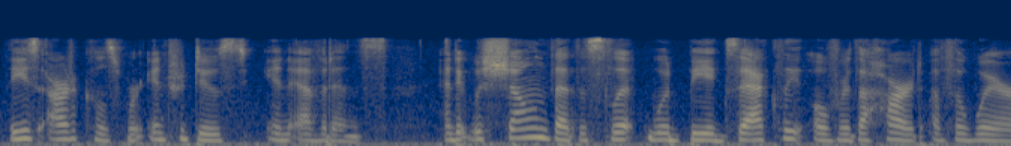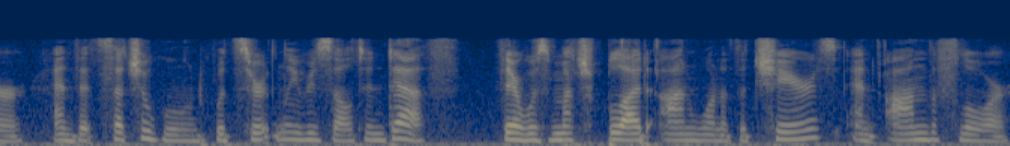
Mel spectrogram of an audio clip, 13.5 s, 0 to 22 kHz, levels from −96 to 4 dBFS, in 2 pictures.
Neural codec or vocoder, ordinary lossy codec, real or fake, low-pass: none; AAC, 48 kbps; real; 7.2 kHz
